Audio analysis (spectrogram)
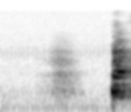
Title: chhinkni cold sneezes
